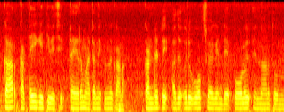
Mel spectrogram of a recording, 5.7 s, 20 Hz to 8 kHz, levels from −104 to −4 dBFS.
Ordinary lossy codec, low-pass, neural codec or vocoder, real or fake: AAC, 48 kbps; 7.2 kHz; none; real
